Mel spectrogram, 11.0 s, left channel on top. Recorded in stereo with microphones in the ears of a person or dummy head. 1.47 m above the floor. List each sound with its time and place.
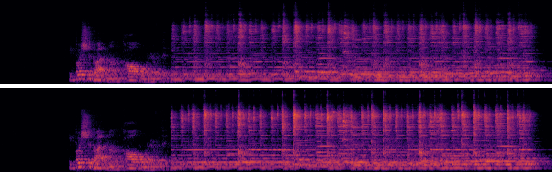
1.4 s a man speaking: 20° right (ahead or behind), 5.5 m
3.4 s a guitar: 55° right (ahead or behind), 4.5 m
